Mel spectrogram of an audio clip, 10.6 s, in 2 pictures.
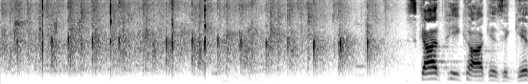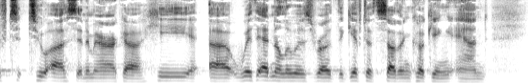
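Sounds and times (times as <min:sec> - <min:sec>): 
audience applauding a guest cook: 0:00.0 - 0:04.1
sharp individual claps: 0:00.0 - 0:04.1
speech: 0:04.1 - 0:10.5.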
